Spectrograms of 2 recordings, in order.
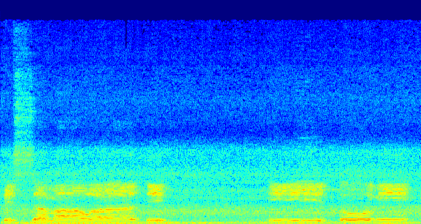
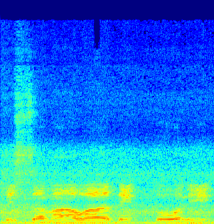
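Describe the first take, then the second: First: There is a stop between the two words. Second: The words run together without a break. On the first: The reading pauses after the first word. "jika dibaca waqaf" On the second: The reading continues without pausing. "jika dibaca wasol"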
